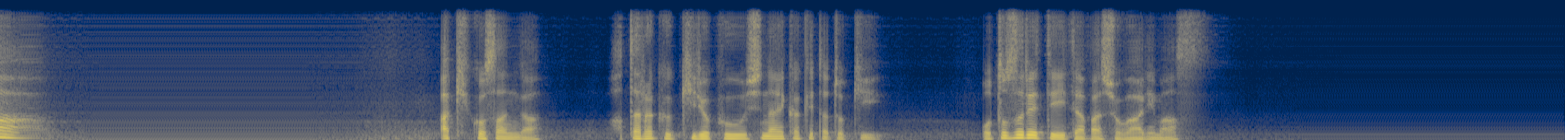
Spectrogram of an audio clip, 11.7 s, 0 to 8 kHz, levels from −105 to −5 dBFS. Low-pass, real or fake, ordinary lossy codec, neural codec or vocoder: 7.2 kHz; fake; none; codec, 16 kHz, about 1 kbps, DyCAST, with the encoder's durations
